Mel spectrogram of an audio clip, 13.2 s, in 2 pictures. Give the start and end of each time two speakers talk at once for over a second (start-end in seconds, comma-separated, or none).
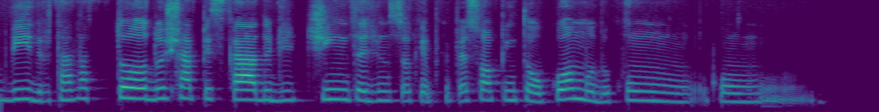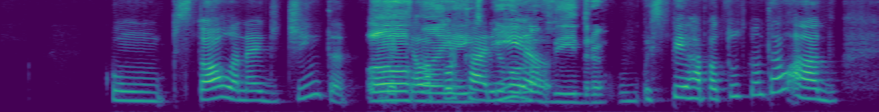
9.3-10.8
